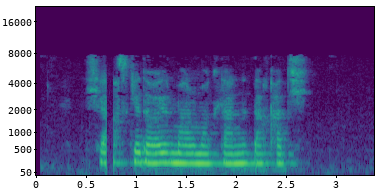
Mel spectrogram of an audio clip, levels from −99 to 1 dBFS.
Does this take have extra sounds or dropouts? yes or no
yes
